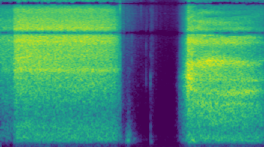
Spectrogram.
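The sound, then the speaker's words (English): A deep breath in and out, heard alone: a loud, rushing, airy inhale lasting over a second, a brief silent gap, then an equally loud, long, breathy exhale. “Let's take a deep breath.”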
